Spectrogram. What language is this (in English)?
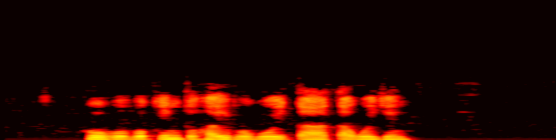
Yaqui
